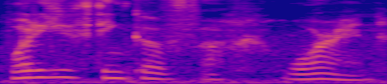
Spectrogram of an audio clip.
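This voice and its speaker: A woman acting a caring, nerdy young student photographer in a video game, hushed and supportive, quietly determined. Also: mid-range voice, moderate pace, a little hiss or hum, close to an everyday voice. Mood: playful, shy. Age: young adult.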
